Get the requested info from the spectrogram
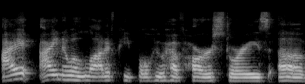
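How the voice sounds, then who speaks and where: Against a quiet background, a woman speaks in a Southern US accent at a fairly slow pace. Her tone is animated, with ordinary pitch variation. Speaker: author and podcast co-host. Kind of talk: casual podcast chat. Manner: animated, frequent fillers and repetitions.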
